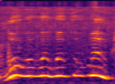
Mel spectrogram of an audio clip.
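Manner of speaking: high woo woo sound; swinging light noise. Retold or imitated. Teller imitates the swinging bar light, high woo sounds.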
